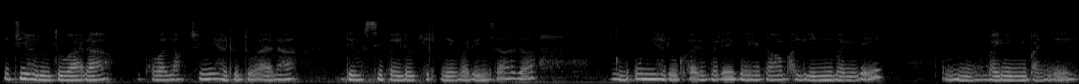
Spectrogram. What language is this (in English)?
Nepali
